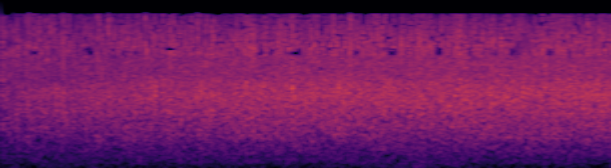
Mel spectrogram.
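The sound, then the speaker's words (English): Steady applause for Bill Gates from a crowd, a dense continuous patter of many hands clapping at an even loudness throughout, with no voices. “Huge clapping to Bill Gates.”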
